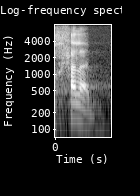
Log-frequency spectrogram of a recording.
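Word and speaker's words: חלב: Pretty much the same sound, but get a little bit more guttural. Chalab.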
